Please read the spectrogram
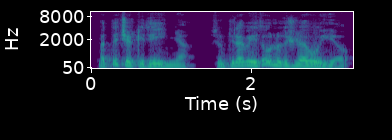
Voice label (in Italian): "cerca tigna", crespinese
